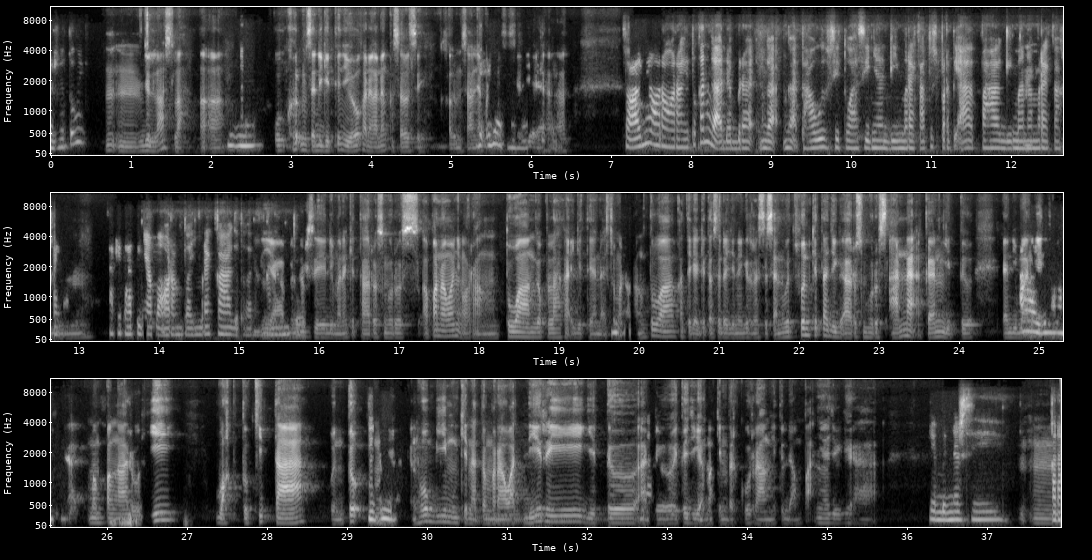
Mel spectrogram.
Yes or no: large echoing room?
no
